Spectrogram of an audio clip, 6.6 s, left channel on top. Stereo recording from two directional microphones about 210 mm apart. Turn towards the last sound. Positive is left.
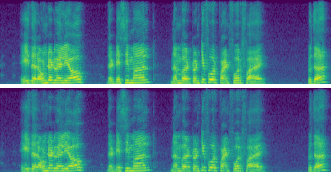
turn(degrees=45)  # may be behind; listen again after turning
